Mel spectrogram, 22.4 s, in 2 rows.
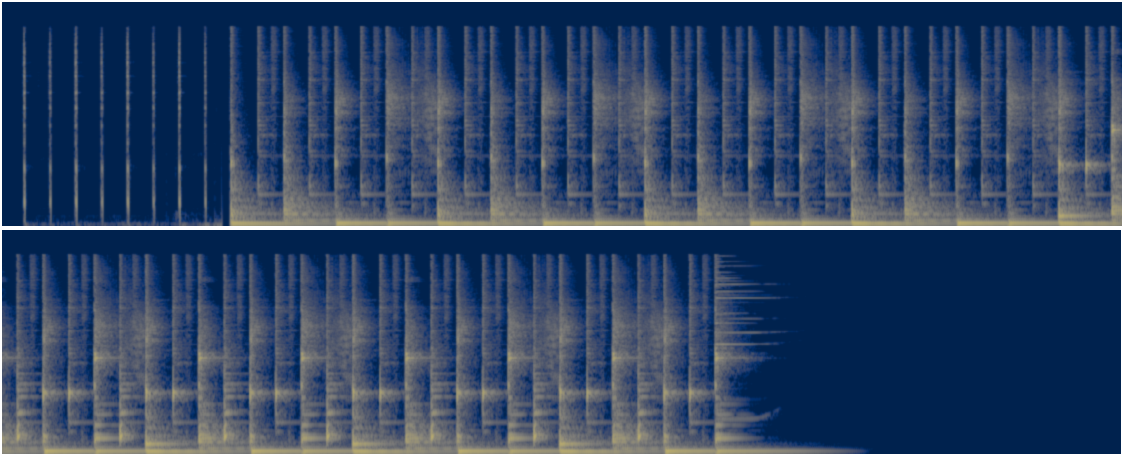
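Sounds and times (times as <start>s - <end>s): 
street percussion beat: 1.5s - 19.1s.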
